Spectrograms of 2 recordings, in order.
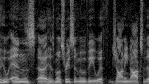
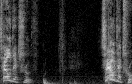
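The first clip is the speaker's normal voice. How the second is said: very loud, high-pitched, swinging bellow; 11 dB louder than usual. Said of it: "as African [name], bellow".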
